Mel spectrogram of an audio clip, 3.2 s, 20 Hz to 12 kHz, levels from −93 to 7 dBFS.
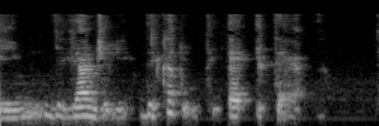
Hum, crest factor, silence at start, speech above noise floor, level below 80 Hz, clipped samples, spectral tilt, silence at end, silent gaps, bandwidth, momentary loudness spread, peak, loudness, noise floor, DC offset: none; 22 dB; 0 s; 34 dB; -74 dBFS; under 0.1%; -5 dB/octave; 0.65 s; none; 9 kHz; 12 LU; -8 dBFS; -29 LUFS; -63 dBFS; under 0.1%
